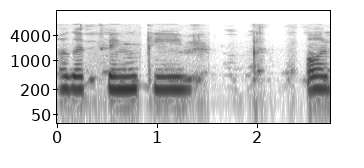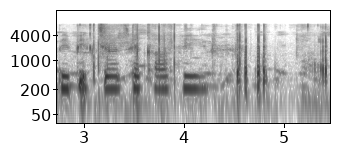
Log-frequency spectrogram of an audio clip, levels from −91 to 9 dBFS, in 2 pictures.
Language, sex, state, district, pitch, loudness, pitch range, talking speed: Hindi, female, Himachal Pradesh, Shimla, 210 Hz, -20 LUFS, 205-215 Hz, 90 wpm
